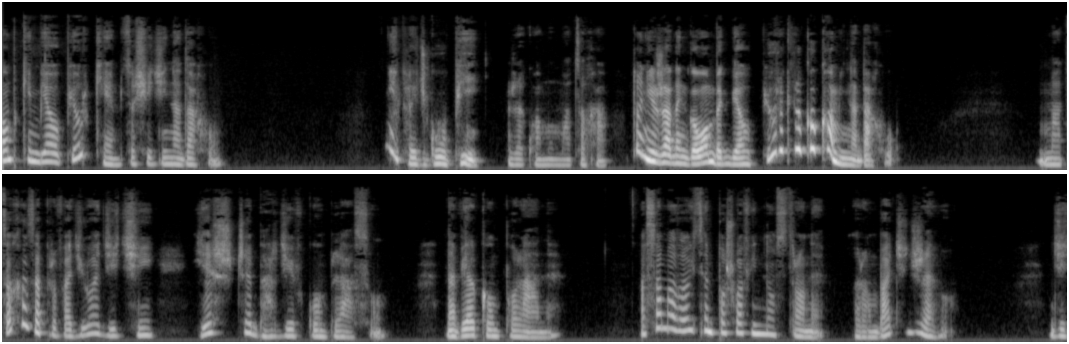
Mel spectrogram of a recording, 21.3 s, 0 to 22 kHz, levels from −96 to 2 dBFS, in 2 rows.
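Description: Just after "białopiórkiem co siedzi na", at 1.96 s, the speech turns rough and watery, with the top end dulled, and stays that way until about 4.35 s, holding its worst for roughly 2.3 s. This is a call bitrate drop: the connection's bandwidth estimate fell, so the Opus encoder was forced to code far more coarsely. The sound fits a fall from about 40 kbps to around 13 kbps, where high frequencies are trimmed away before the bitrate climbs back.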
